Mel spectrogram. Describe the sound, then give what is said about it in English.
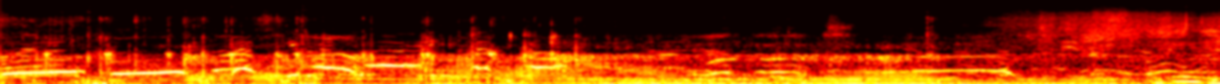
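A loud, continuous carnival din at the Lewa Safari Marathon finish line in Kenya: dense crowd babble mixed with sustained tonal sounds that never let up. “Well, I'm on the finishing line now where there is nothing short of a carnival atmosphere going on. We've tried to find a quiet corner, but it's pretty much impossible. I'm sure you can hear the music in the background.”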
